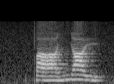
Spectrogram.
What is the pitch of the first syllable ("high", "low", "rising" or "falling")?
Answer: low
